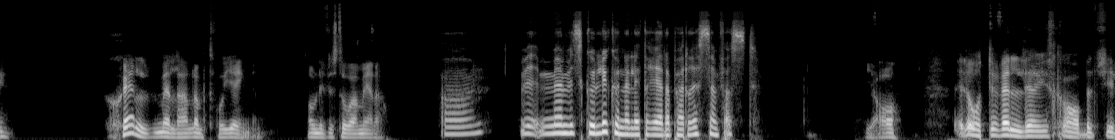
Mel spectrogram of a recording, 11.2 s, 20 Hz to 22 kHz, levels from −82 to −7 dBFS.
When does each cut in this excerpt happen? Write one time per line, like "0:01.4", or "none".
0:02.0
